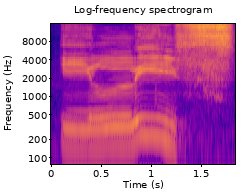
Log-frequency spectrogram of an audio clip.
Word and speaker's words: Elise: Elise ends with an S sound, and the vowels are the same. Elise. Where is the stress in Elise? Is it Elise or is it Elise? The stress is on the second syllable.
